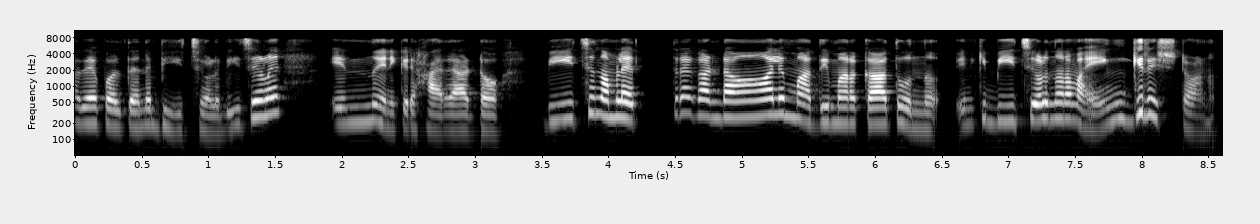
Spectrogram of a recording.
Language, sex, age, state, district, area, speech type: Malayalam, female, 30-45, Kerala, Kozhikode, urban, spontaneous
